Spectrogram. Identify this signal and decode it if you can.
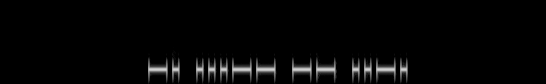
Morse code, heard as a keyed tone, about 20 wpm, 700 Hz. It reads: N3MF
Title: Speed Racing - USA 1x2 Call Signs 17wpm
